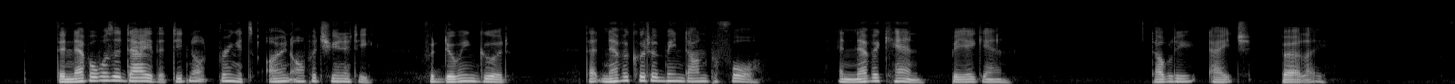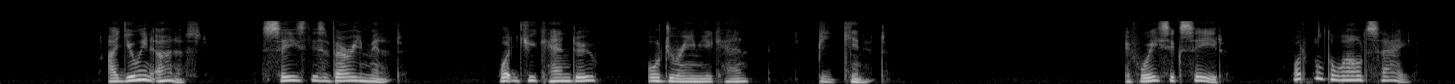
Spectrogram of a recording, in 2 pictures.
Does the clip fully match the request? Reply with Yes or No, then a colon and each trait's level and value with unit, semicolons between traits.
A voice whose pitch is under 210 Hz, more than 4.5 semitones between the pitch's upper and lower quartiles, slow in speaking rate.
Yes: medium, 140 Hz; average, 5.3 semitones; slow, 115 wpm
